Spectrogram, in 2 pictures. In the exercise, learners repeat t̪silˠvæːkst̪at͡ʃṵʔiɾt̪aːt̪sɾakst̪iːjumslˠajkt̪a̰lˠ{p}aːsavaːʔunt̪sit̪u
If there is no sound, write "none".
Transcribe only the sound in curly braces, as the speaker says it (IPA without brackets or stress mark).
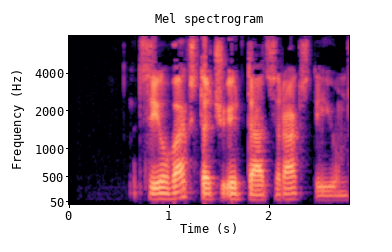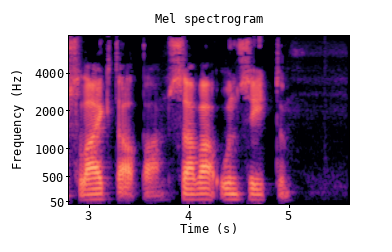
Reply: p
